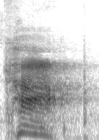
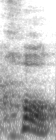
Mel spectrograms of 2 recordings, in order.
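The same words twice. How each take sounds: First: The vowel is an open 'ah' sound. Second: The vowel is rounded, like British 'aw'. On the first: The speaker calls it right. "it's cop" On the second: The speaker calls it wrong. "So it's not cop"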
